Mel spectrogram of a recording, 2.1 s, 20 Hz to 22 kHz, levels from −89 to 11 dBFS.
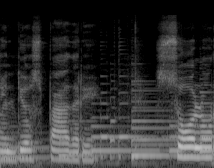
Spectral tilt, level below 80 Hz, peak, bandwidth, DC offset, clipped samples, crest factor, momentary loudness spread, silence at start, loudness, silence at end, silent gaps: -6 dB/octave; -66 dBFS; -8 dBFS; 14 kHz; under 0.1%; under 0.1%; 16 dB; 12 LU; 0 s; -26 LUFS; 0 s; none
